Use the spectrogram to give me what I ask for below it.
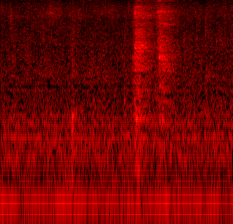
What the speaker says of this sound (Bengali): এখন আমি মশলাটা খুব ভালো করে ভেজে নেব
